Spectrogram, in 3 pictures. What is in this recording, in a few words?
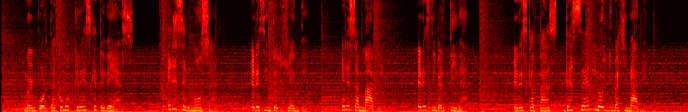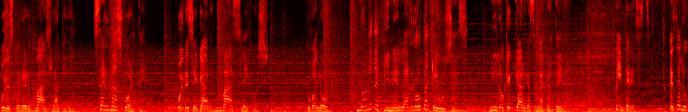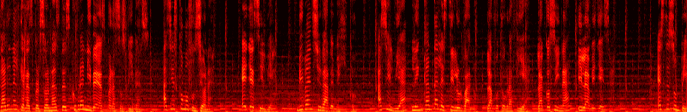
female spanish mexican corporate compilation; voices; devine voices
